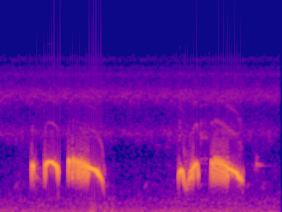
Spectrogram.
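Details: Spotted dove with a decoy-suited voice, performing its full calling, urging and cooing sequence to stir wild doves. A quick clipped note and a bent coo lead into a long, sagging coo, and the whole phrase is given twice.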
